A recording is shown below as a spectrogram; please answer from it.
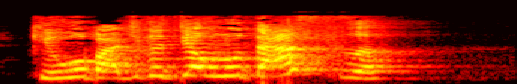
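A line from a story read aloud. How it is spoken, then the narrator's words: Furious little girl. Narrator (Chinese): 小女孩怒气冲冲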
